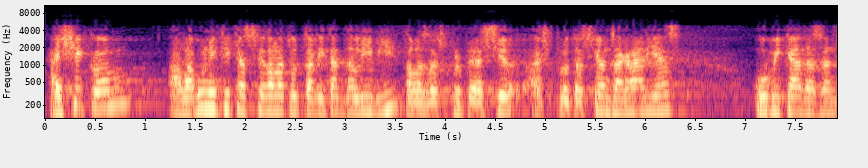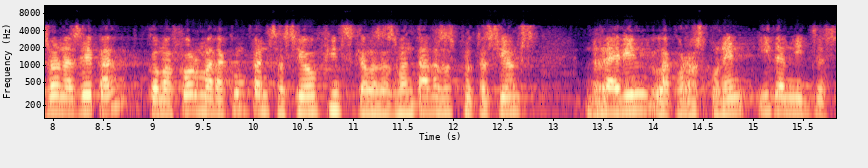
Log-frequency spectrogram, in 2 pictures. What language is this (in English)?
Catalan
